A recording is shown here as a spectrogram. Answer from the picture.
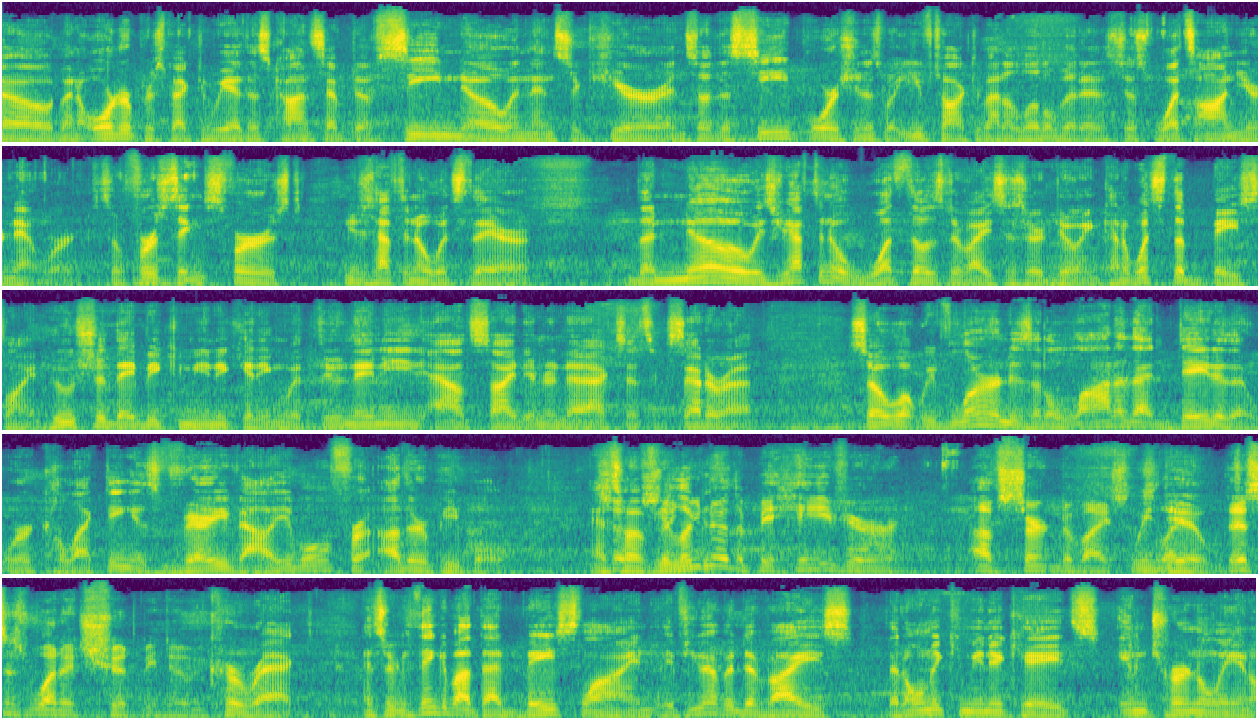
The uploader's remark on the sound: an Interview in Action live from HIMSS 2023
